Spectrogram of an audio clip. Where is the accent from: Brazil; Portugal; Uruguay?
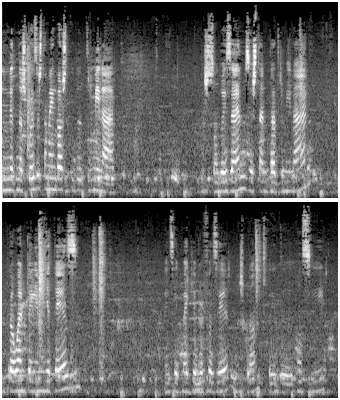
Portugal; Porto, Norte; moved away; Adoro o Porto. O Porto é uma cidade incrível. e sinto-me mesmo bem, sinto que é mesmo a minha terra, né?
